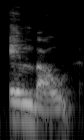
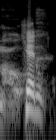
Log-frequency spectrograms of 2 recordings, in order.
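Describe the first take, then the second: First: It has a b and ends in g. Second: It is said without a b sound. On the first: "with a bit more of a G on the C" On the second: "without the, the B being silent"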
